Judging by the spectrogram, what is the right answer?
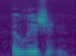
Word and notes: elision: American English

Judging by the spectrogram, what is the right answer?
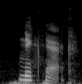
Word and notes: knickknack: American English

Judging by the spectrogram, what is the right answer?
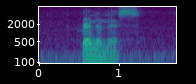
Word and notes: randomness: American English

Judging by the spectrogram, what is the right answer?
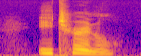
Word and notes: eternal: American English

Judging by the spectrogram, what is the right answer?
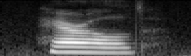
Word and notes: herald: American English

